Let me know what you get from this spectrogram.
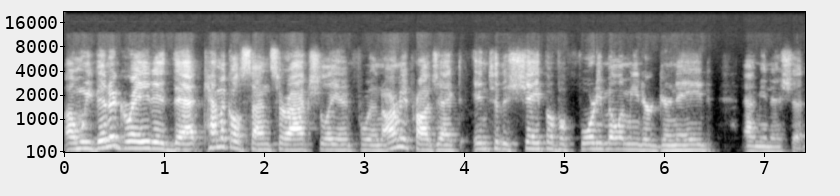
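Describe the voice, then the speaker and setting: A man talks at a fairly quick pace. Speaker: university researcher in printed electronics. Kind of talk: technical webinar presentation. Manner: fast.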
